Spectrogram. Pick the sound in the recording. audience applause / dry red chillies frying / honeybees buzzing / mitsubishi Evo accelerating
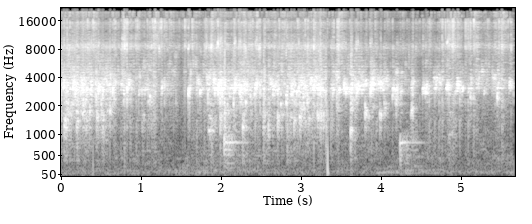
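dry red chillies frying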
